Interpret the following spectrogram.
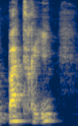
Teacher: Donc, on a une tendance à la simplification syllabique, à la diminution syllabique, et en particulier le E atone qui précède la voyelle tonique a tendance à être absorbé et à disparaître dans la prononciation · dans la forme batterie, le E disparaît complètement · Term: syncope du E prétonique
